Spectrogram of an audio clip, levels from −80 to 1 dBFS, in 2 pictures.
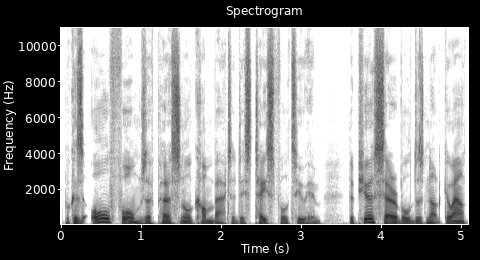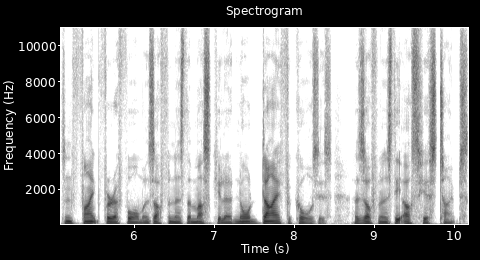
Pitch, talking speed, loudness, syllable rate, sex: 100 Hz, 210 wpm, -19 LUFS, 5.8 syllables/s, male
